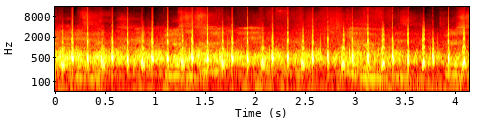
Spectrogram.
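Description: A fast, even run of short clicks, about seven or eight a second.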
